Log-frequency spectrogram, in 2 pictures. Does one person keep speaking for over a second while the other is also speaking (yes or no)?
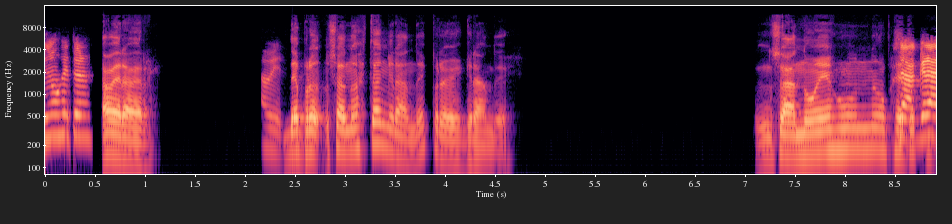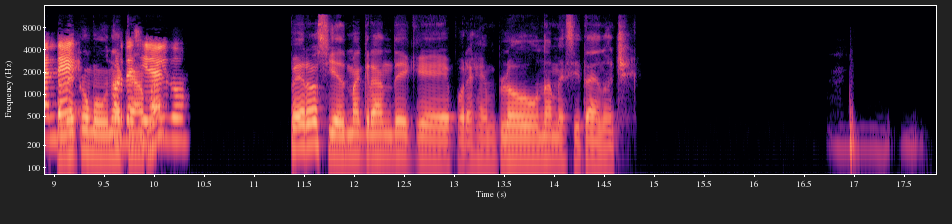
yes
